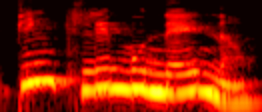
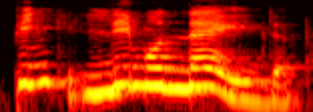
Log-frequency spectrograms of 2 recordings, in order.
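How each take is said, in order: First: "Pink Lemonade" read slowly in French-accented English; hesitant first reading of "Pink Lemonade"; first try at Pink Lemonade. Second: "Pink Lemonade" said again, slow, a bit higher and louder; deliberate retry of "Pink Lemonade"; corrected Pink Lemonade. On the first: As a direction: sound out "Pink Lemonade" carefully, word by word. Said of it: "Excusez-moi pour mon anglais". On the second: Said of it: "Non, qu'est-ce que j'ai dit?". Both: Shown as a demonstration.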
